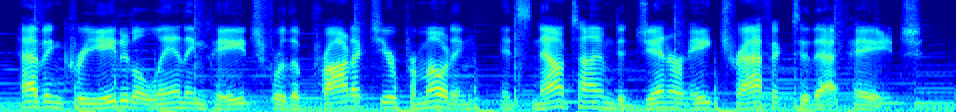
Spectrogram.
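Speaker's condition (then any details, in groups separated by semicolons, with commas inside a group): No condition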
